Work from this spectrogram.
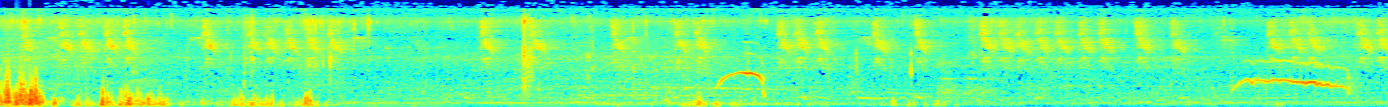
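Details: Feral street kittens, having left their black-nosed mother to gather around a person feeding them in the cold, give two drawn-out arching meows, one midway and a longer one near the end. Steady bird chirping runs behind, with bumping and rustling at the start.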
